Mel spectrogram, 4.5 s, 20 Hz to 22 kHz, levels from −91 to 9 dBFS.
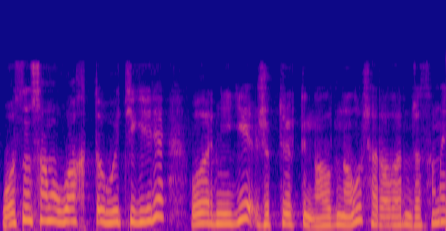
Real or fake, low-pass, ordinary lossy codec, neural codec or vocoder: fake; 7.2 kHz; none; vocoder, 22.05 kHz, 80 mel bands, WaveNeXt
